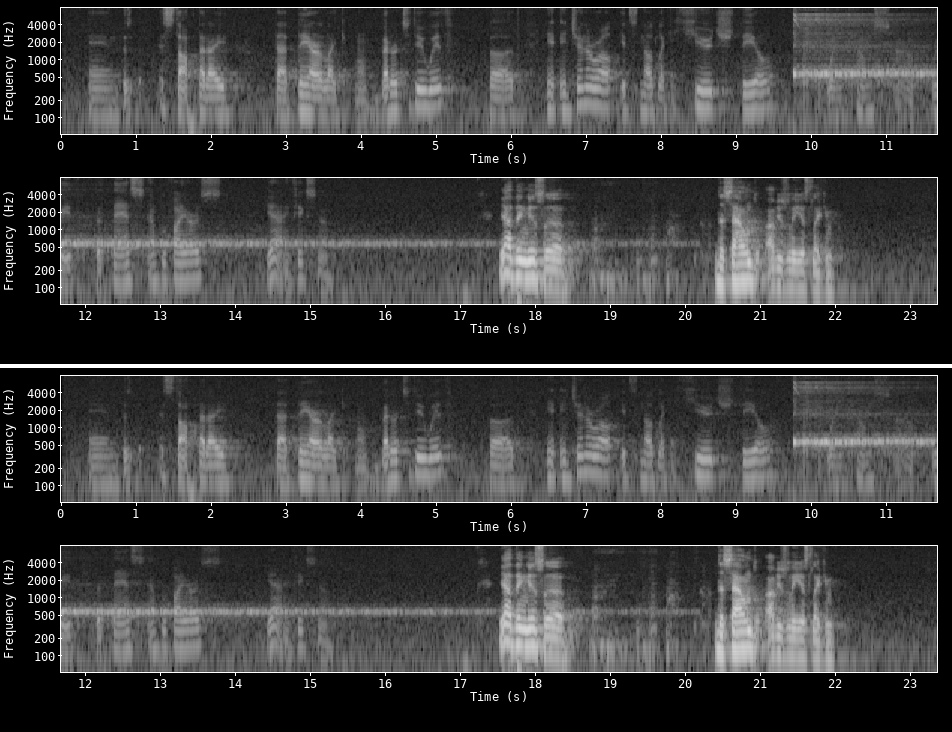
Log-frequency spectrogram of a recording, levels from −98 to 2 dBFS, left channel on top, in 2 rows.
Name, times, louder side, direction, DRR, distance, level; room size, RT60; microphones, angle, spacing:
voice 1, 0.3-0.9 1.3-2.2 2.9-5.2 5.7-6.0 6.5-9.5 10.2-11.8 12.1-13.8 14.4-15.3, left 1 dB, 40° left, 8 dB, 1.2 m, -39 dB
sound 1, 9.8-20.2, right 1 dB, 10° left, 1.0 m, -40 dB
voice 2, 17.5-18.9 19.5-19.8 20.4-22.0, right 1 dB, 40° right, 11 dB, 0.7 m, -24 dB
25.5 x 24.0 x 4.3 m, 0.82 s
head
